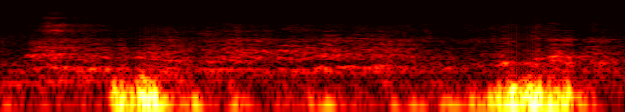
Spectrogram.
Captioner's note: laughter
